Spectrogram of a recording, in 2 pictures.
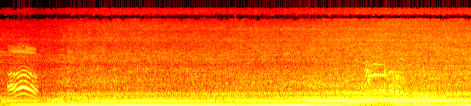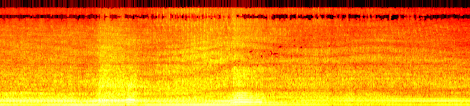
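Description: A sports car engine idles with a deep, steady rumble, in an echoing space.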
